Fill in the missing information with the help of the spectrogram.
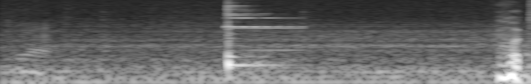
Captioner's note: game beeping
